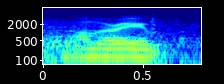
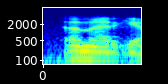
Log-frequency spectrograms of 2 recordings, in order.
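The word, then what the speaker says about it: Ömeriye: And then actually you can see behind it the mosque we just came from, Omarai. I always have trouble with the names. How do you say it again? Omarai Mosque? Emerge Mosque.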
